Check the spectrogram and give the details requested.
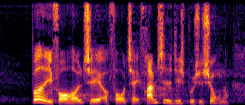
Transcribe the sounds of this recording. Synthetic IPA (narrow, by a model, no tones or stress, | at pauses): b̥ɔ̽ːð̞ˠifɒːɦɒ̽l̰t͡sʰe̝ɒ̽fɒːt͡sʰɛ̰ːfʁamt͡sʰið̰ˠd̥isb̥o̝siɕo̝̰ːnɐ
